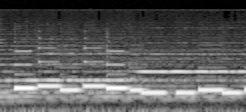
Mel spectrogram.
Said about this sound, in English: What's that? It's Taint Hammer's Blackberry. He must have dropped his phone in the commotion of the escape. Let's just see what we have here. A text from Barry.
